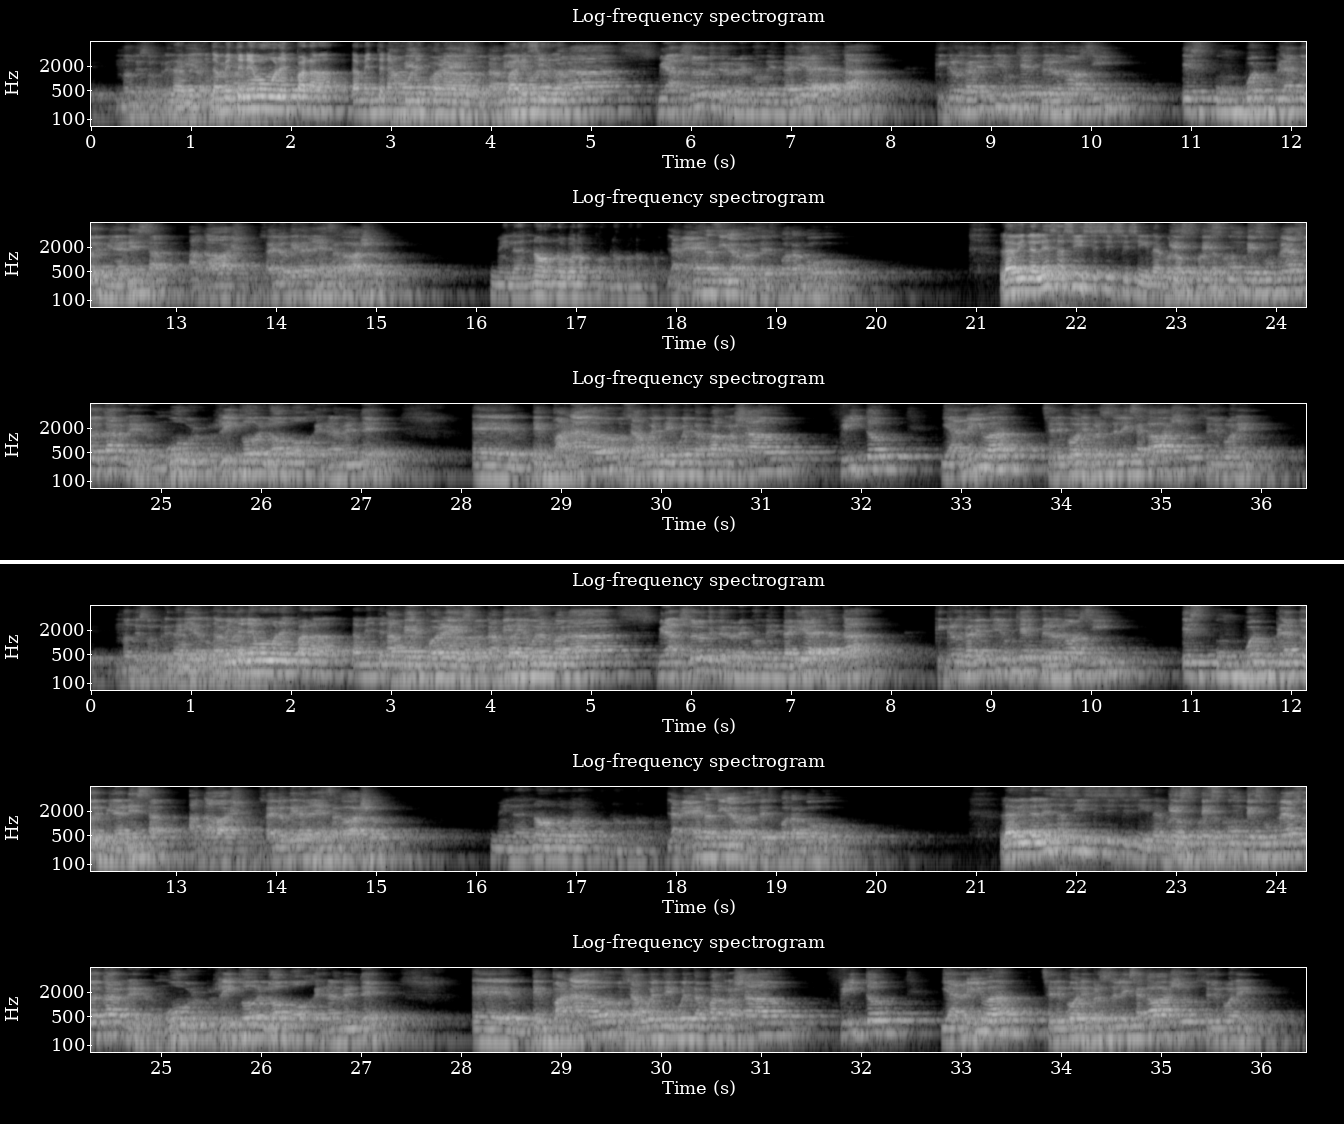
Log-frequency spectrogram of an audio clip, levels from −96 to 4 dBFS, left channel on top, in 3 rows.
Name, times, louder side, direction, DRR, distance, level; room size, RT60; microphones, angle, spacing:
voice 1, 0.2-1.6 3.0-7.8 8.4-10.2 10.9-15.1 17.9-19.6 22.9-27.7 28.1-31.3 31.8-32.3 32.8-33.5 33.8-35.9, right 1 dB, 30° right, -5 dB, 1.0 m, -32 dB
voice 2, 0.8-3.9 4.2-4.7 16.2-17.7 21.2-23.6, left 3 dB, 65° left, 5 dB, 0.3 m, -29 dB
3.1 x 2.5 x 3.8 m, 1.2 s
head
